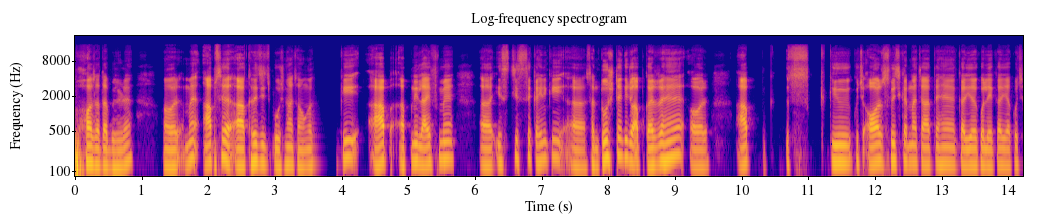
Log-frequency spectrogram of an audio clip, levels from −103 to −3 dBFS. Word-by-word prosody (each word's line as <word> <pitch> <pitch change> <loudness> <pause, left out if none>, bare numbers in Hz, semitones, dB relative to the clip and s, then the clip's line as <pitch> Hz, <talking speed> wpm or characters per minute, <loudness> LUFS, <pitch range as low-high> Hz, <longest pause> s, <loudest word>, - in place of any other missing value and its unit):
बहुत 145 -1 +5
ज़्यादा 125 -1 +1
भीड़ 115 +1 -3
है। 150 +4 -3 0.5
और 120 -1 0
मैं 170 +5 0 0.2
आपसे 150 +3 +4
आख़िरी 125 +4 +4
चीज़ 140 -2 -5
पूछना 130 +2 -2
चाहूँगा 120 0 -5 0.4
कि 175 +1 0 0.2
आप 150 +4 +5 0.2
अपनी 150 +4 0
लाइफ़ 135 -1 +3
में 165 0 +1 0.4
अ, 125 -1 +2
इस 140 -3 -6
चीज़ 170 -3 -5
से - - -5
कहीं 145 0 -2
न - - -3
कहीं 170 +2 -3
अ, 120 -2 -3
संतुष्ट 130 +10 0
हैं 185 - +3
कि 180 - +1
जो 155 - +4
आप - - +1
कर 125 0 +5
रहे 155 +3 +3
हैं 185 +3 +1
और 120 -1 -2 0.4
आप - - +2 0.2
क - - -32 0.2
अस्क - - -7 0.3
क 145 0 +3
कुछ 155 - -7
और 140 +2 +5
स्विच 145 +1 -2
करना 145 -2 -2
चाहते 130 0 -1
हैं 135 0 -2
करियर 125 0 +1
को 125 - -2
लेकर 125 +1 -1
या 125 -1 -2
कुछ 130 +2 -9
135 Hz, 205 wpm, -23 LUFS, 125-150 Hz, 0.5 s, बहुत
